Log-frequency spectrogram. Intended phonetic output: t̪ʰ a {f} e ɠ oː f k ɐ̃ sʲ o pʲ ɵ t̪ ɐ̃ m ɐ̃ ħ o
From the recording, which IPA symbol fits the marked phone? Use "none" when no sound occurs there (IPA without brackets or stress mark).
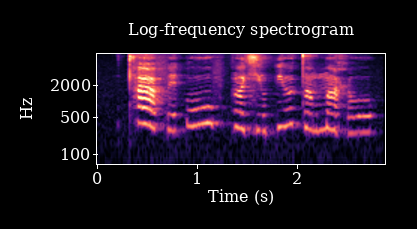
f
